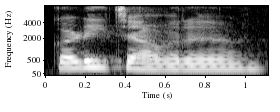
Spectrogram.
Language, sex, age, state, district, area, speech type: Sindhi, female, 30-45, Gujarat, Surat, urban, spontaneous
